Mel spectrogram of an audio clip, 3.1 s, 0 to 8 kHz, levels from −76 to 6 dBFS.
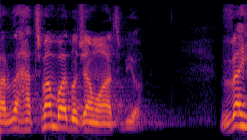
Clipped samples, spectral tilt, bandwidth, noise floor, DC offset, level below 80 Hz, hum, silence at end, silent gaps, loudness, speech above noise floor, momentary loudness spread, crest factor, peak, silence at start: under 0.1%; -4.5 dB/octave; 7.6 kHz; -55 dBFS; under 0.1%; -78 dBFS; none; 0 s; none; -21 LUFS; 35 dB; 15 LU; 16 dB; -6 dBFS; 0 s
